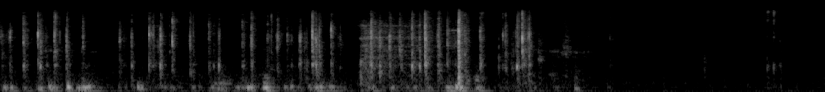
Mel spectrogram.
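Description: Typing on a computer keyboard as someone writes a chat message during a live online session. Many quick, clattering keystrokes come in uneven bursts for several seconds, then stop, leaving near silence with one faint click.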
